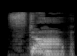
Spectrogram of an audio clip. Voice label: Robot Voice "Stop"; Lynne Music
